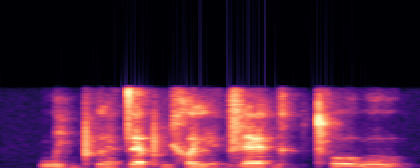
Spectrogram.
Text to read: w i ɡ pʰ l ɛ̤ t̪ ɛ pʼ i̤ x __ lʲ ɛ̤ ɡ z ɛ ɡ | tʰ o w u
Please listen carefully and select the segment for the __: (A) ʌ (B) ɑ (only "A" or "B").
A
